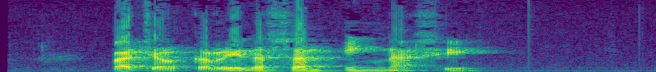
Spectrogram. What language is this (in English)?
Catalan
